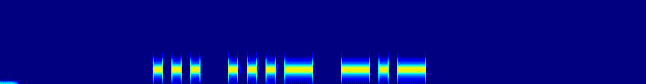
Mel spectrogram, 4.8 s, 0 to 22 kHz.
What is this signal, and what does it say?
Morse code, heard as a keyed tone, about 17 wpm, 700 Hz. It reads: SVK
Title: USA Call Sign Postfixes - 3 Letters 17wpm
